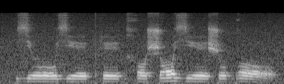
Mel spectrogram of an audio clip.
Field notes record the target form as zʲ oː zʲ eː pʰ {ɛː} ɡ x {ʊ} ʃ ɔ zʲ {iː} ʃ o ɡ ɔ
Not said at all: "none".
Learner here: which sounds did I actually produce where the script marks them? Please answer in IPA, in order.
eː, ɔ, eː

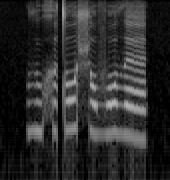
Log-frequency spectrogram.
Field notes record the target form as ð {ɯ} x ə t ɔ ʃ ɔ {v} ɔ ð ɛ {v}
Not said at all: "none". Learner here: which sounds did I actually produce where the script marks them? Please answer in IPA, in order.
u, v, none

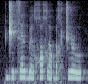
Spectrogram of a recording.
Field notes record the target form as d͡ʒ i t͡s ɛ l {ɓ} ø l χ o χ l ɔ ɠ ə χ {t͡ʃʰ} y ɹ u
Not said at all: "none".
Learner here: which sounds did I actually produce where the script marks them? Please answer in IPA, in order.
ɓ, t͡ʃ

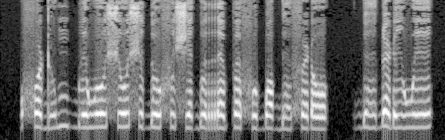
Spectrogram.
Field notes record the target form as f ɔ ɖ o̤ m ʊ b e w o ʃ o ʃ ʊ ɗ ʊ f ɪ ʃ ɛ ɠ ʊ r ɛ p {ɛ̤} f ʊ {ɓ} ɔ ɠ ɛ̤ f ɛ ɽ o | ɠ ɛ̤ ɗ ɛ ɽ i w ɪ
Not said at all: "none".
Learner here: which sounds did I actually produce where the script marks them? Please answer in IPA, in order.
ɛ, ɓ

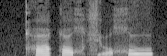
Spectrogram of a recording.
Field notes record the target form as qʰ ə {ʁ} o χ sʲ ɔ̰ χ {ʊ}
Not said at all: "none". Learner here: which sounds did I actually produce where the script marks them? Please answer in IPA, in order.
q, ʊ

